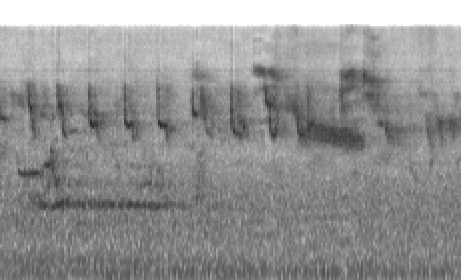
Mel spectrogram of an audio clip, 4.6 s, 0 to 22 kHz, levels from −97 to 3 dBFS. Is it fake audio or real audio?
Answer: fake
